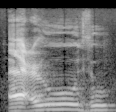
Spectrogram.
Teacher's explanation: Kelihatan suaranya tersebut ketika lewat hidung dan tidak. Kesalahannya ain jangan lewat hidung.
